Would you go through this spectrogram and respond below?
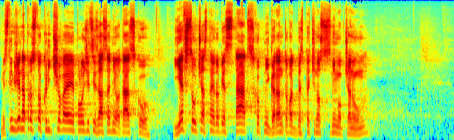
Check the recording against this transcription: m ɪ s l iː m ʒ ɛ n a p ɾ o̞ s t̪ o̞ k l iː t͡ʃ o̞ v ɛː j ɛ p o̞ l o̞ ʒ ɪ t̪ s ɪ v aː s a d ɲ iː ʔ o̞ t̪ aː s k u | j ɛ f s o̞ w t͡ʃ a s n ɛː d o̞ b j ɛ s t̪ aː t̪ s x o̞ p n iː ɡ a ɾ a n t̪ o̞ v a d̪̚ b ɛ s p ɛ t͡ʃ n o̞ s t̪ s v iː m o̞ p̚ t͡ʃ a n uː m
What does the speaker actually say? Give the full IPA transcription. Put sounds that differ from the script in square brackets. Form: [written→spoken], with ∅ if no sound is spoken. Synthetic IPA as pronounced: m ɪ s l iː m ʒ ɛ n a p ɾ o̞ s t̪ o̞ k l iː t͡ʃ o̞ v ɛː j ɛ p o̞ l o̞ ʒ ɪ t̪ s ɪ [v→z] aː s a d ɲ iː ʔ o̞ t̪ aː s k u | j ɛ f s o̞ w t͡ʃ a s n ɛː d o̞ b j ɛ s t̪ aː t̪ s x o̞ p n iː ɡ a ɾ a n t̪ o̞ v a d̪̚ b ɛ s p ɛ t͡ʃ n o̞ s t̪ s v iː m o̞ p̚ t͡ʃ a n uː m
